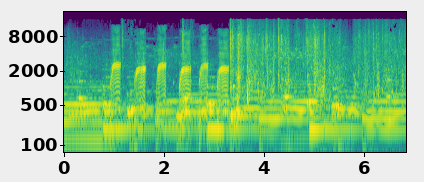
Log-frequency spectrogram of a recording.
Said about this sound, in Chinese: 你看，鸭子们太吵了。 是啊，一直呱呱呱，我们怎么睡得着啊？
